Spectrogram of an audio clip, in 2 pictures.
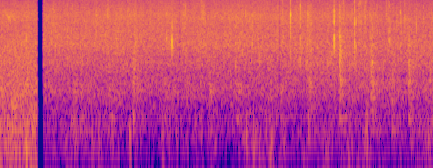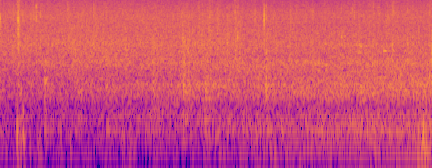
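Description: Steady hiss of light rain falling on the street, with scattered ticks of drops. It comes in after an abrupt cut about half a second in.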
